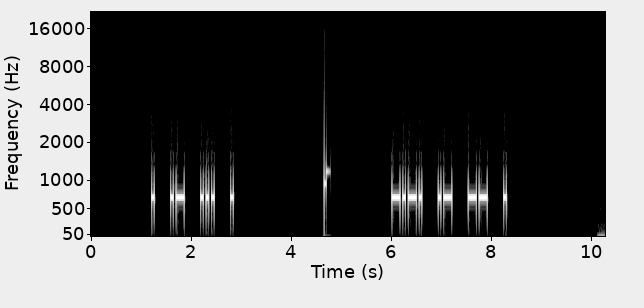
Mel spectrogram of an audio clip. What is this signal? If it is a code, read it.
Morse code, heard as a keyed tone, about 22 wpm, spaced as for 16 wpm, 700 Hz. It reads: EASE CAME
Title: 2x Character Spacing - Top 300 Words - 22wpm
